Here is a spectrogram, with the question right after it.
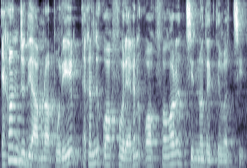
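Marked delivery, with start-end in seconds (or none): none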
